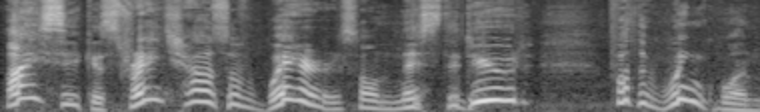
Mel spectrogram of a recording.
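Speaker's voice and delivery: high, squeaky, crazy cartoon voice, swooping all over. Voicing the character given the crazy voice, weird altered Mickey Mouse voice. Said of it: "the very weird alteration of Mickey Mouse voice is what I consider to be the crazy voice".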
